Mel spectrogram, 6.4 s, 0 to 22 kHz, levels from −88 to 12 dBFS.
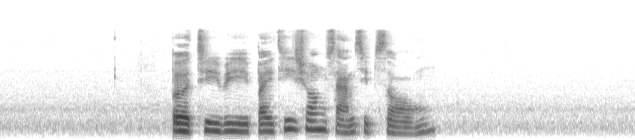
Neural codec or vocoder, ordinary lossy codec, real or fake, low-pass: vocoder, 22.05 kHz, 80 mel bands, Vocos; AAC, 64 kbps; fake; 9.9 kHz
